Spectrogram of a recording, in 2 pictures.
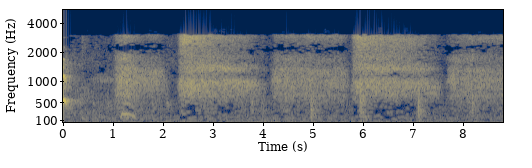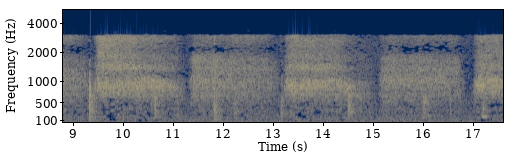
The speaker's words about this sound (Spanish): Esta respiración es más larga y da tiempo a llevar el aire a la barriga, si algunos lo conocen mejor. Exacto, enviar el aire más a la barriga, ¿vale?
